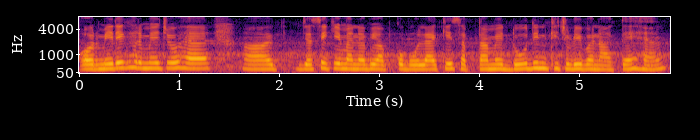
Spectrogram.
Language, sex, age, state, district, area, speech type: Hindi, female, 30-45, Bihar, Begusarai, rural, spontaneous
